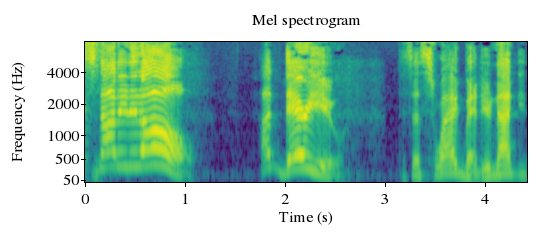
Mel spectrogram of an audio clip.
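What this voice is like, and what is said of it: Usual voice. Nothing is said of it.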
